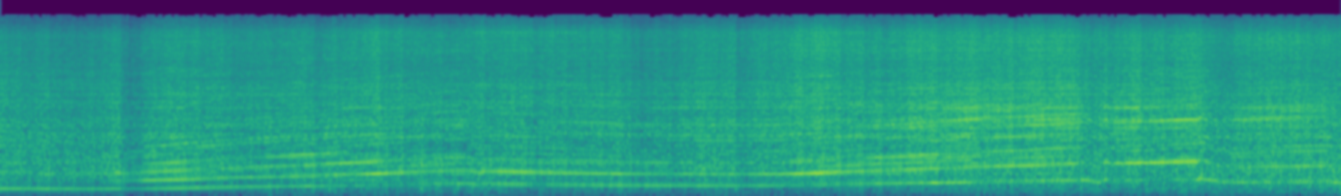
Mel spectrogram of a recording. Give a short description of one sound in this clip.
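Wind rushes past a moving vehicle.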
